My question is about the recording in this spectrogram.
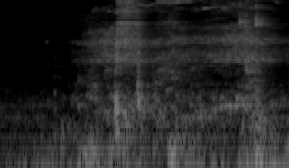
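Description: Near silence: room tone, with a few faint, brief noises about a second in and again near the end.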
